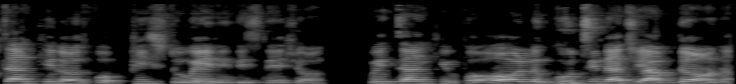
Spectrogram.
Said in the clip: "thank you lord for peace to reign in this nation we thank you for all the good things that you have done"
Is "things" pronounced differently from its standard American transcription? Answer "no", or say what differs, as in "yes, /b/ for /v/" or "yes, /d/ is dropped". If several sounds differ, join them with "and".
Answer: yes, /t/ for /θ/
